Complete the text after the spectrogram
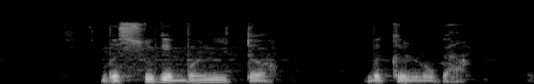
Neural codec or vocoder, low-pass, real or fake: none; 7.2 kHz; real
